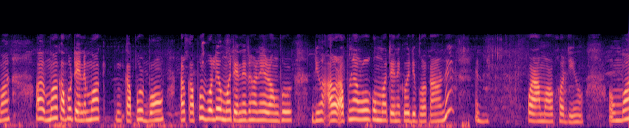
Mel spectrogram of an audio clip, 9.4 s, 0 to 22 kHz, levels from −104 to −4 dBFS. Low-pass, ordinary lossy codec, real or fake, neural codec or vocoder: 7.2 kHz; AAC, 48 kbps; real; none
